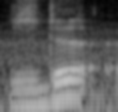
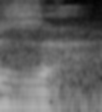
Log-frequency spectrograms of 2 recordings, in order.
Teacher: Early on it was pronounced zd, later on z. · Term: zeta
